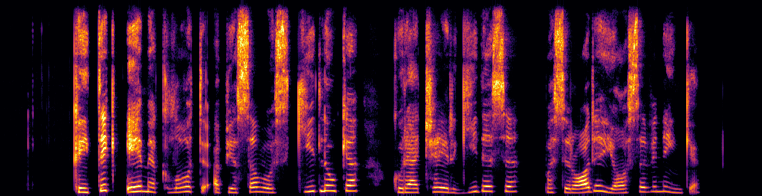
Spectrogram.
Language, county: Lithuanian, Vilnius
